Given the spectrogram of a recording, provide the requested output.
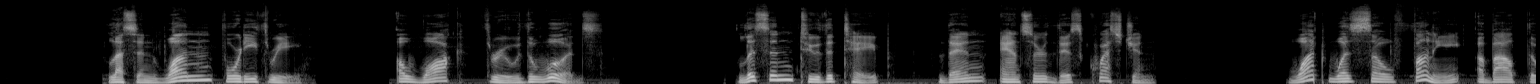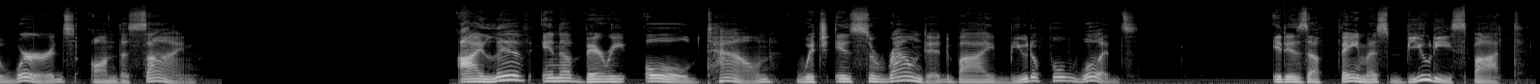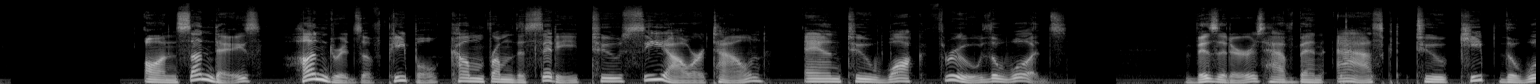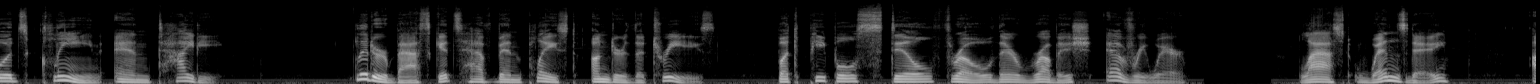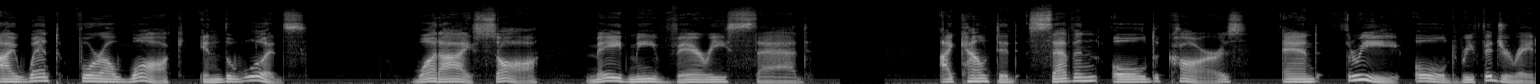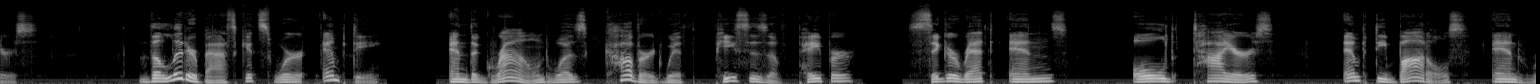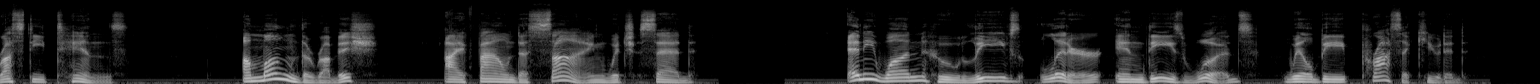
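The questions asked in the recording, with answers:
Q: What was so funny about the words on the sign?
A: The sign warning that litter-droppers would be prosecuted was itself lying among the rubbish.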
